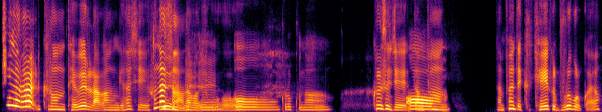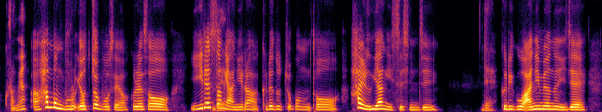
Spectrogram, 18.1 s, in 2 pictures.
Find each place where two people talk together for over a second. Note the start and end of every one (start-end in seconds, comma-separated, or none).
2.4-3.7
